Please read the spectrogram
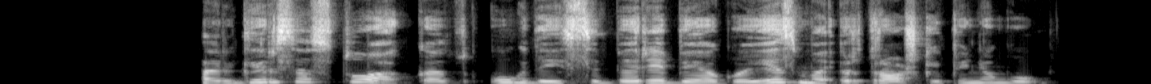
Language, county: Lithuanian, Klaipėda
